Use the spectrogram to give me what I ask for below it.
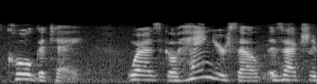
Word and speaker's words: Colgate: in Spanish side note Colgate is actually pronounced in most Spanish dialects as colate whereas goang yourself is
